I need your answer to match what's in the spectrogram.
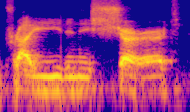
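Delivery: lightly mimicked booming team captain. Captain giving team orders on pride, lightly booming. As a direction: boom it out a little, like a captain. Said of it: "booming out some orders".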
